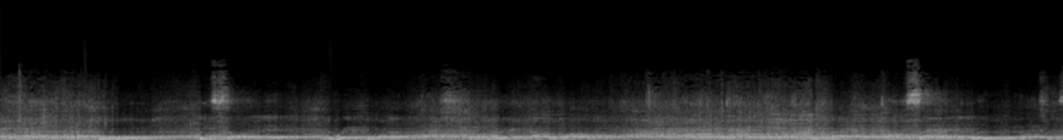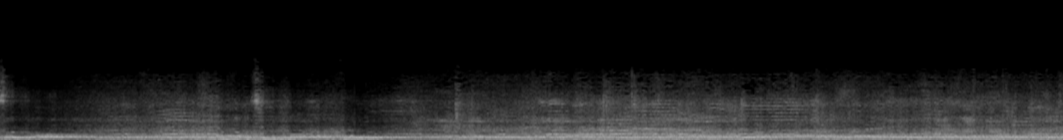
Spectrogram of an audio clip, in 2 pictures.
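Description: A crowd of men and women chatters and shouts in a large echoing hall.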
